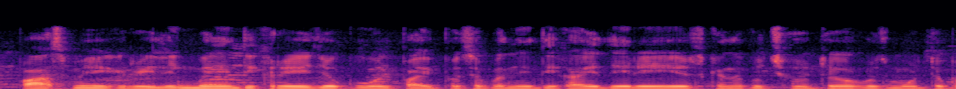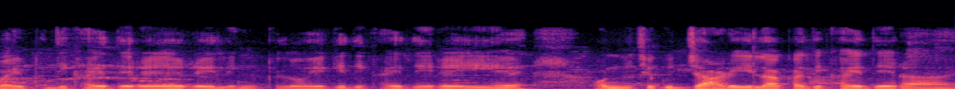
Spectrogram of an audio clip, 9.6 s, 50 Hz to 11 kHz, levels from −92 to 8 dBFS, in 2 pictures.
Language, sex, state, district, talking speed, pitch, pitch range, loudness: Hindi, male, Chhattisgarh, Balrampur, 280 wpm, 110 Hz, 105-110 Hz, -19 LUFS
